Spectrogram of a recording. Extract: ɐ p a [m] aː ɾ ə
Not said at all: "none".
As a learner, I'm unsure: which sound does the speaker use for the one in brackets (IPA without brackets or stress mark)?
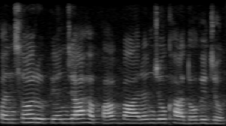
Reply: b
